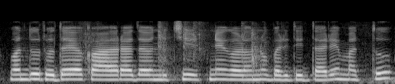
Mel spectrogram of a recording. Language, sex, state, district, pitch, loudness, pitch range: Kannada, female, Karnataka, Dharwad, 225 Hz, -14 LUFS, 220-235 Hz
